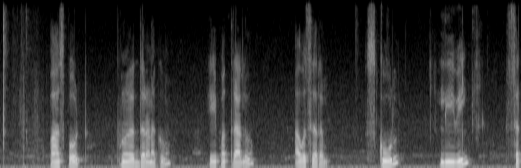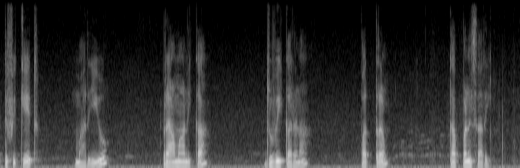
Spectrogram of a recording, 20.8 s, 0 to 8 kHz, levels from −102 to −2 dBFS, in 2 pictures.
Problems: none marked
